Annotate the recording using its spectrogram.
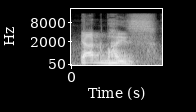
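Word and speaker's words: advice: অ্যাডভাইস, এখানেও সির পরে ই আসছে, সুতরাং সির উচ্চারণ তখন তো স্বর মতো হবে।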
